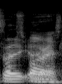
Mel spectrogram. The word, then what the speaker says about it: Suarez: Yeah, it's Suarez, like the footballer Luis Suarez.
